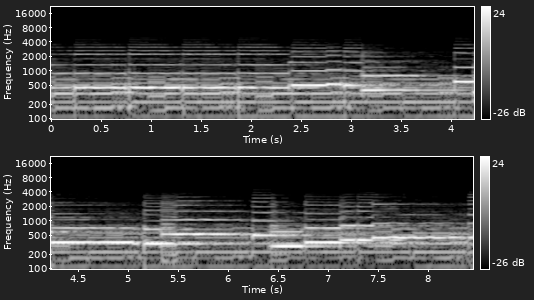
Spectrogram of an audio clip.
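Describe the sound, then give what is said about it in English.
A sleek black Mexican Stratocaster electric guitar plays a flowing melodic passage of chords and single notes, loud and sustained throughout, coloured by effects such as chorus and echo. “That's the sound of a sleek black Mexican Stratocaster”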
